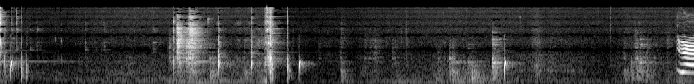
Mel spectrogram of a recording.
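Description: Metallic clicks and clinks of a brake pad's backing plate being worked into the steel anti-rattle clips of a caliper mounting bracket, in short scattered bursts, a few with a brief ring.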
